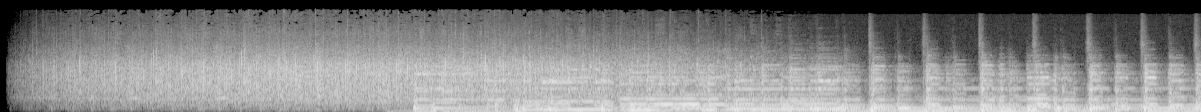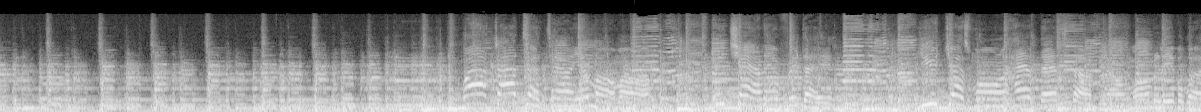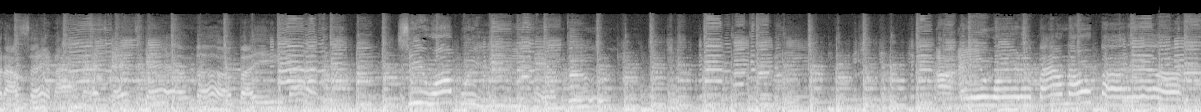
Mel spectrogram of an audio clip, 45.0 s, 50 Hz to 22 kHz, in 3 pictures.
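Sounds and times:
applause-like haze: 0:00.1 - 0:10.2
bass and guitars: 0:04.7 - 0:45.0
harmonica bending notes: 0:04.8 - 0:11.2, 0:20.3 - 0:45.0
steady drum beat: 0:04.9 - 0:19.5, 0:20.1 - 0:45.0.

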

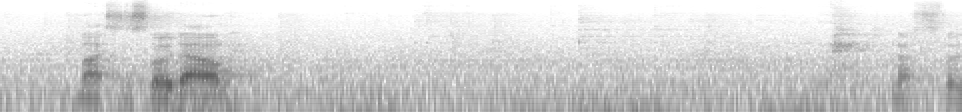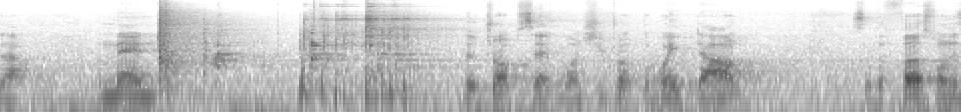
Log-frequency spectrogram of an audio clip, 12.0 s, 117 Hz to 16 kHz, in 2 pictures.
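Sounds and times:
ringing metal clinks: 0:07.3 - 0:08.9.

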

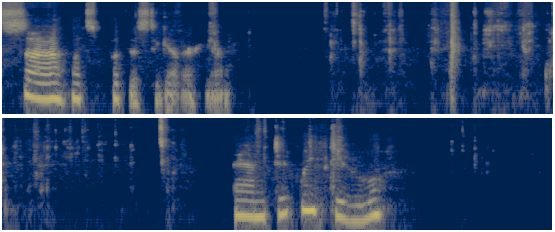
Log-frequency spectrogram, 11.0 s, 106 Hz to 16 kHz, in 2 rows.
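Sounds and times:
paper envelopes rustling: 0:03.0 - 0:07.4.

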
